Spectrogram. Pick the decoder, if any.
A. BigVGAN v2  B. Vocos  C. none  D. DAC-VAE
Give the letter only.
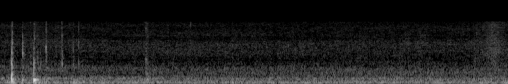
C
